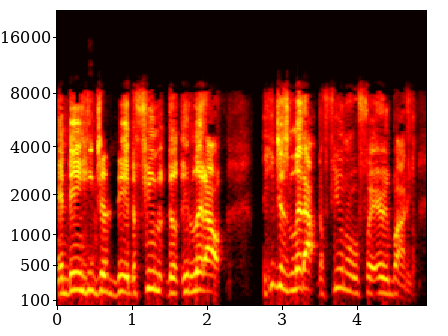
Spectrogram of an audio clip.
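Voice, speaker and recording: A man's voice: sits high, quick pace, bright, forceful tone. A man co-hosting a casual sports podcast, talking loosely and rambling through his points. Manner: loose, rambling, restarts and trails off. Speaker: podcast co-host. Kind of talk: casual sports barbershop chat.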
